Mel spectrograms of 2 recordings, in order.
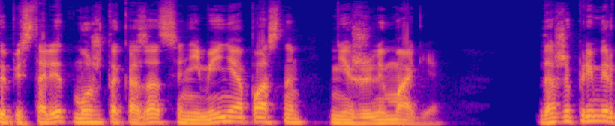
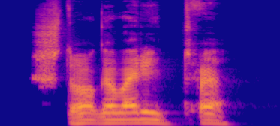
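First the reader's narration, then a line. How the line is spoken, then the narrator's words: Creaky voice, in Sumerian. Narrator (Russian): На чистом шумерском проскрипел Скоромах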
